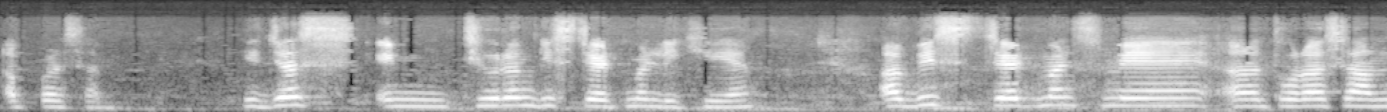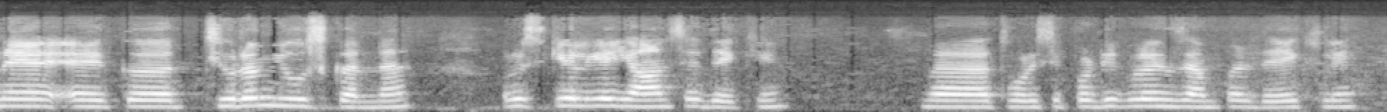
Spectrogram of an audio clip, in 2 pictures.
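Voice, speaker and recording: A woman giving a slow, step-by-step math lecture, thinking aloud as she writes. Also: a little high, flat delivery, a little mellow, low-quality recording. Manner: slow, methodical, thinks aloud while writing.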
